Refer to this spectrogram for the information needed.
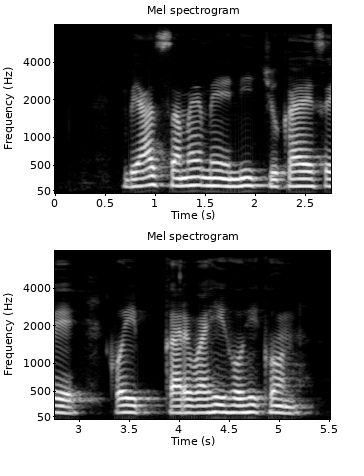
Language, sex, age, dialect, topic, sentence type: Chhattisgarhi, male, 46-50, Northern/Bhandar, banking, question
